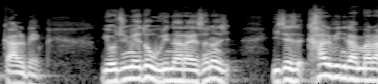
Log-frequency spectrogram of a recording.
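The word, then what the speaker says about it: Calvin: 절대 주권을 주장하는 칼빈이라고 칼빈은 영어식 발음이고요. 그 사람들은 불로 왜냐면 스위스 사람이니까 불로 해서 깔뱅이라고 합니다. 깔뱅.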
